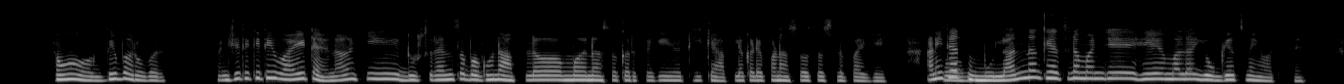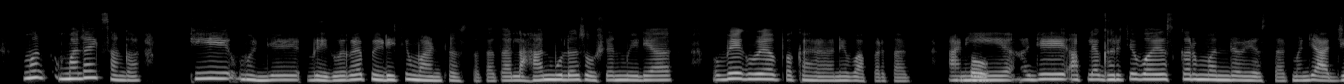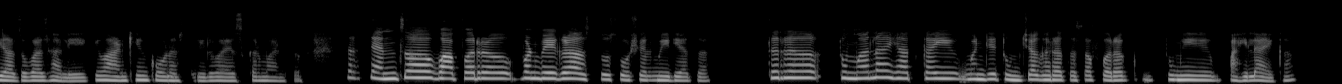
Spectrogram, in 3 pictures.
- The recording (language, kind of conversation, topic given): Marathi, podcast, सोशल मीडियामुळे मैत्री आणि कौटुंबिक नात्यांवर तुम्हाला कोणते परिणाम दिसून आले आहेत?
- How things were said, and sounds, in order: tapping; other background noise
